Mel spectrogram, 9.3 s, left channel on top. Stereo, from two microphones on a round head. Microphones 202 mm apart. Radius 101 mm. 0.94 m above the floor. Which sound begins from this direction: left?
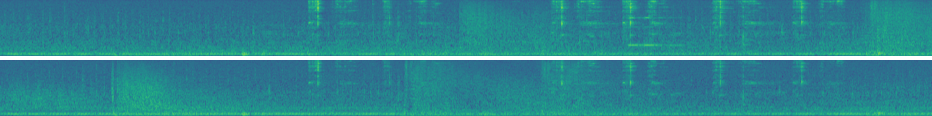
Scissors, at 2.4 s.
